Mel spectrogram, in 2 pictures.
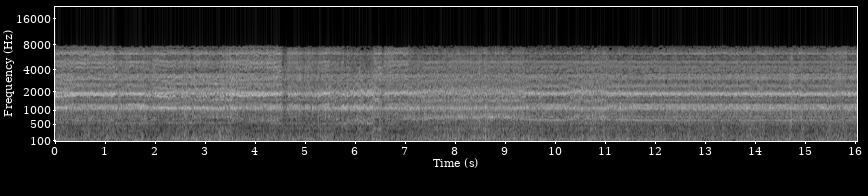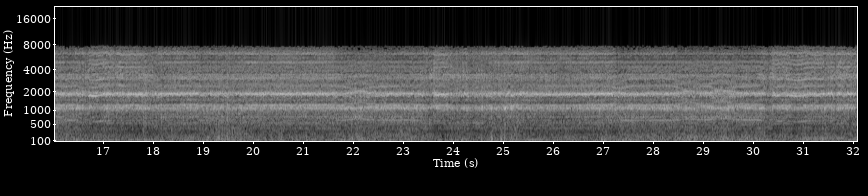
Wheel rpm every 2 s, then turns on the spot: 160, 160, 160, 160, 170, 160, 160, 160, 160, 160, 160, 160, 160, 160, 160, 160.
none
